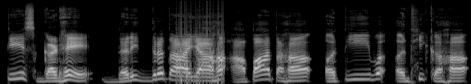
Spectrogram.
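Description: From 1.76 to 2.24 s the speech breaks into processor overload crackle. The system repeatedly missed deadlines on very short buffers, around a millisecond and a half each, leaving dozens of hard-edged silent gaps. The result is a gritty tearing. The waveform shows rapid notches of near-silence, and the spectrogram shows dense vertical broadband streaks.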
